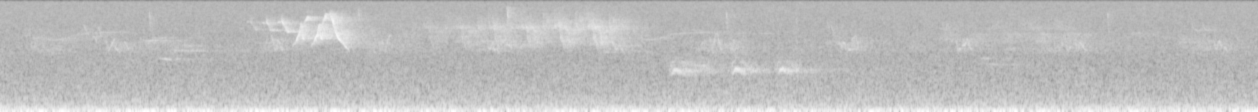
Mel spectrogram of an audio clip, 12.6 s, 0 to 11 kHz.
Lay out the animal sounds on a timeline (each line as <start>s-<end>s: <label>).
0.0s-1.4s: Red-eyed Vireo (Vireo olivaceus)
1.4s-2.1s: Wood Thrush (Hylocichla mustelina)
2.4s-3.6s: Chestnut-sided Warbler (Setophaga pensylvanica)
2.5s-12.4s: Red-eyed Vireo (Vireo olivaceus)
4.1s-6.4s: Ovenbird (Seiurus aurocapilla)
6.6s-8.1s: American Crow (Corvus brachyrhynchos)
9.2s-10.9s: Ovenbird (Seiurus aurocapilla)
